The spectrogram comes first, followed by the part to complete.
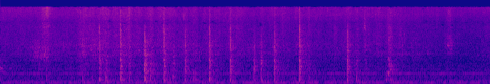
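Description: Wooden spoon scraping and knocking around a stainless steel pan as red wine deglazes the simmering tomato and vegetable mixture, loosening the browned bits from the bottom. It comes as irregular scrapes and taps, several a second, over a faint steady hum.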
